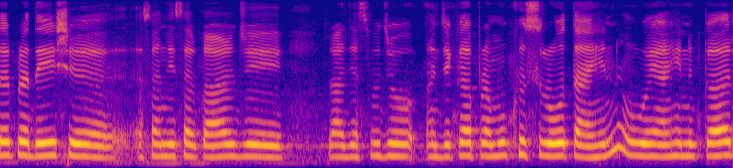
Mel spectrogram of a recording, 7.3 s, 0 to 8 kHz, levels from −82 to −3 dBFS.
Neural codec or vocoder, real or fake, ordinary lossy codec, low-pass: none; real; none; none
